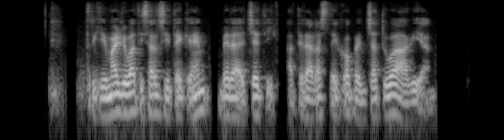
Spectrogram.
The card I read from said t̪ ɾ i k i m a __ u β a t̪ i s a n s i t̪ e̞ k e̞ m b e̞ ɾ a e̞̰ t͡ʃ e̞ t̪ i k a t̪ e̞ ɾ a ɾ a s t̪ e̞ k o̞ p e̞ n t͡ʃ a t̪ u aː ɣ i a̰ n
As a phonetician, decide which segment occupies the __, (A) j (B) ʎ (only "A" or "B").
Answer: B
